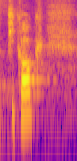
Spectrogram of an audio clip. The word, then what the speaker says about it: PCOC: croissant pour l'ordre convexe, which acronym is PCOC, which can be pronounced as peacock.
